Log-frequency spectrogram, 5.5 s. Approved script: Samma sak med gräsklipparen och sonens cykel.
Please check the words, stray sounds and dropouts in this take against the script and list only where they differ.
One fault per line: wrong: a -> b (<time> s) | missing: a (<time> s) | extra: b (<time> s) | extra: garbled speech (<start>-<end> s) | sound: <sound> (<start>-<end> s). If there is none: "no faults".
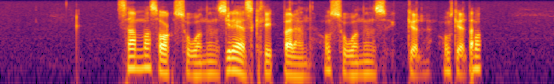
wrong: med -> sonens (1.8 s)
extra: garbled speech (4.4-4.8 s)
